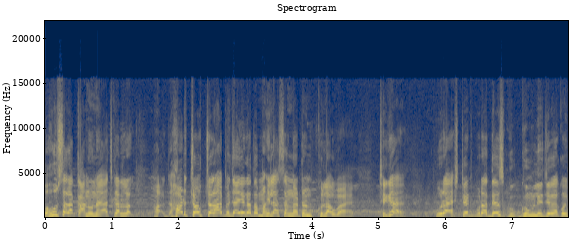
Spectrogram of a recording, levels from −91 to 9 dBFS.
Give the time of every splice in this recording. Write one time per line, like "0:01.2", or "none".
none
